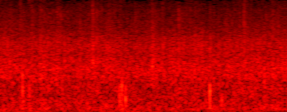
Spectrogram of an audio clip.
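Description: Faint, steady rain ambience with a few light soft ticks.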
